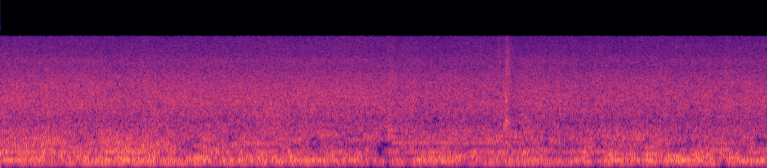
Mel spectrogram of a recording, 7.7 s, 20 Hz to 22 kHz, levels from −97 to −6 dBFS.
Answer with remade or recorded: recorded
